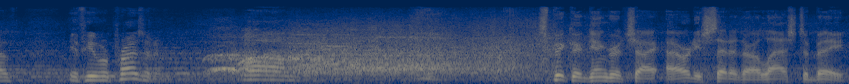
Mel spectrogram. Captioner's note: cheering and applause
